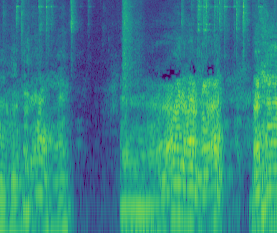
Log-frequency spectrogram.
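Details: Alaskan Malamute/German Shepherd mix dog in morning mouth play with another dog, a rescue dog available for adoption; rich harmonic growling and groaning vocalisations in long wavering bursts, a short pause, then more drawn-out rising and falling growls.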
